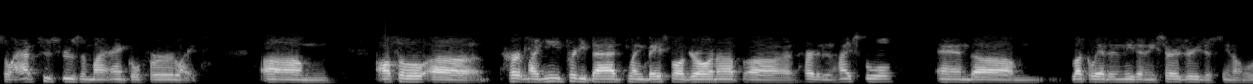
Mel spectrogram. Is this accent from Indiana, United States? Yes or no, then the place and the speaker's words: no; Miami, Florida, United States; Yeah. Born and raised in Miami. Lived here my whole life. I've only been on two plane rides my whole life.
